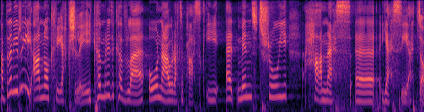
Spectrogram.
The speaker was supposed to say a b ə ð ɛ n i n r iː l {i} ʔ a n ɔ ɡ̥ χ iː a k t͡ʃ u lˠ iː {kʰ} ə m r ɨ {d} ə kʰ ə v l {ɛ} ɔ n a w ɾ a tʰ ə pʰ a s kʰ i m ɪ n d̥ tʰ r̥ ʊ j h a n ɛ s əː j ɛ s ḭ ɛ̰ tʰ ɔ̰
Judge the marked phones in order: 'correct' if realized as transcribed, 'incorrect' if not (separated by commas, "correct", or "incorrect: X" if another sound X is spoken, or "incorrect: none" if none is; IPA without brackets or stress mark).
correct, correct, correct, correct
